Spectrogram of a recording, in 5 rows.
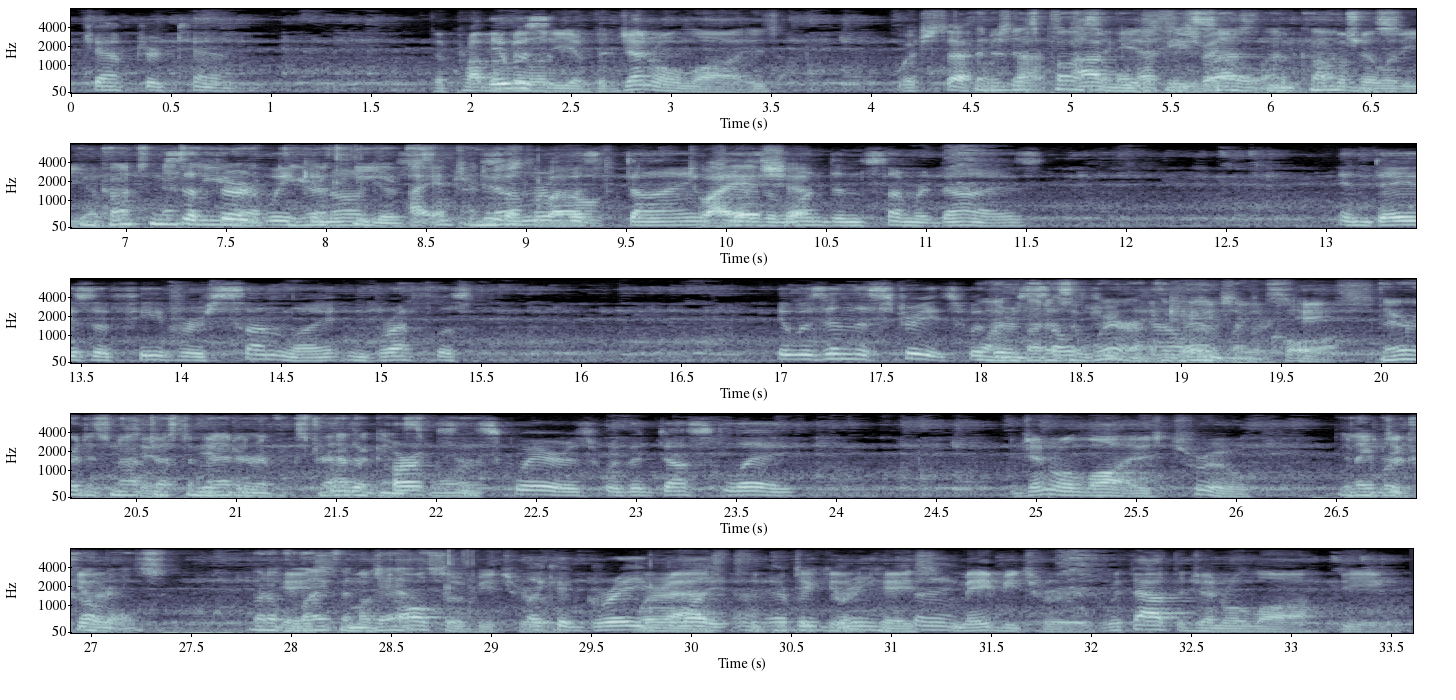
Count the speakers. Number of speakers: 4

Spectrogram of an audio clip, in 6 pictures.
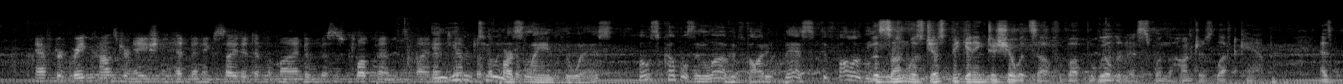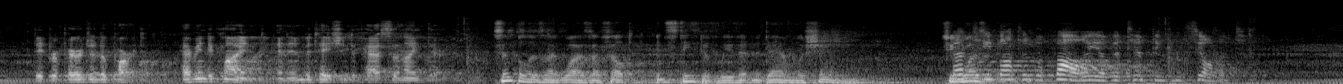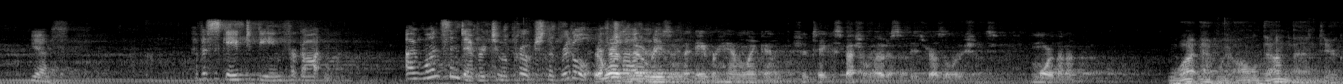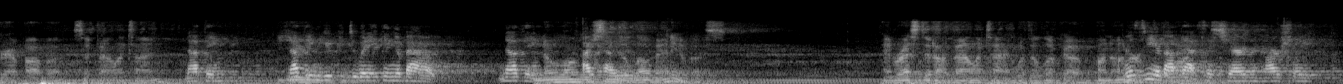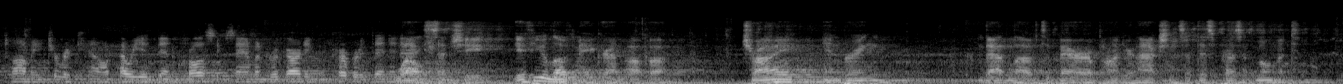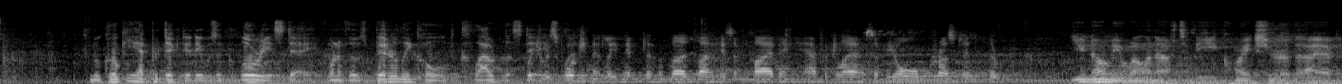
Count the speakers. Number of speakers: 10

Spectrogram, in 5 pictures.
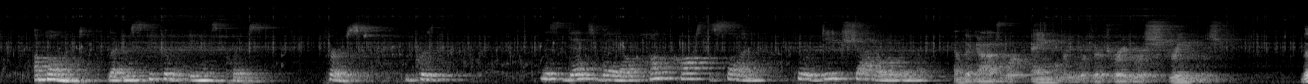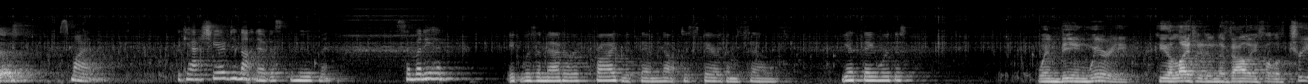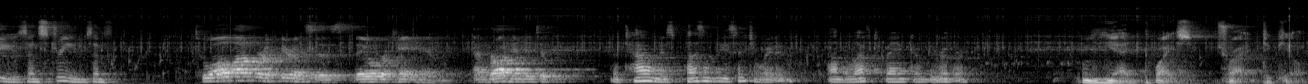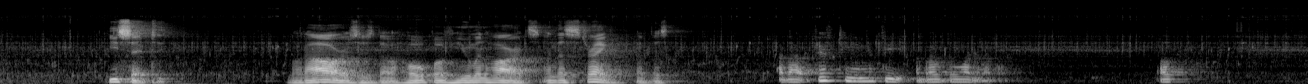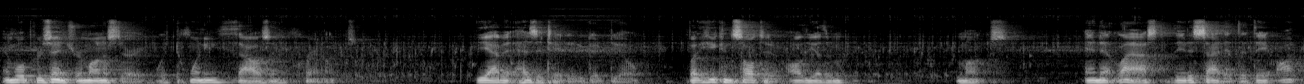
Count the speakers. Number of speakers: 10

